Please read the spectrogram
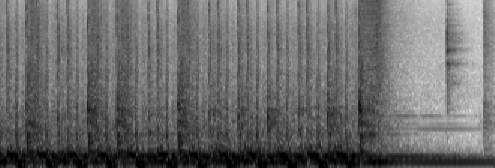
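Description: Electronic drum kit playing a fast drum-solo passage of rapid snare-and-tom triplet figures over bass drum. It ends about three seconds in on a final hit whose low ring fades out.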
